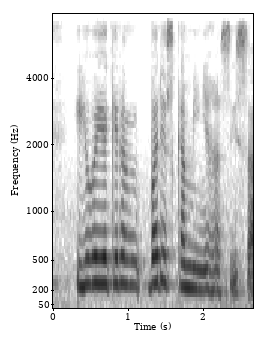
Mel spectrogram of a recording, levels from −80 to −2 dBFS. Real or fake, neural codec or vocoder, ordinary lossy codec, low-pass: real; none; none; 7.2 kHz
